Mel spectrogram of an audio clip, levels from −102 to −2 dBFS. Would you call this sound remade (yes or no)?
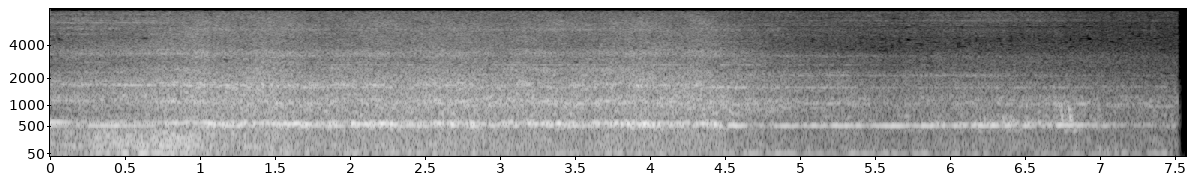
no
